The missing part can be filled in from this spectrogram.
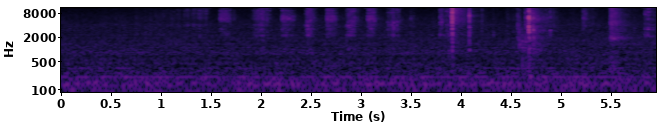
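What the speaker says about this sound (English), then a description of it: "I'm just gonna trim that." Scissors trimming cardstock for a birthday card: a quiet run of crisp, evenly spaced snips, with one or two sharper cuts near the end, heard alone and close up.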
